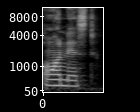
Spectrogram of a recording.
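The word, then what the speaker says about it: honest: हम एन लगाते हैं जैसे कि ऑनेस्ट एच साइलेंट होता है उसमें एच ओ एन ई एस टी ऑनेस्ट हम बोलते हैं ऑनेस्ट तो ओ साउंड है वावल साउंड यहां पर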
